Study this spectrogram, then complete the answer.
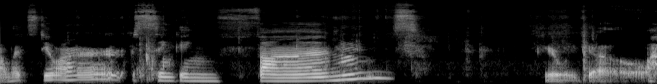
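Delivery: ordinary talk, nothing marked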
